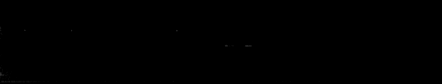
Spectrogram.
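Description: Near silence: faint steady low hum of room tone, with very faint short high chirps repeating about twice a second.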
